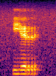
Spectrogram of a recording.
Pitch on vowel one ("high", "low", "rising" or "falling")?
high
